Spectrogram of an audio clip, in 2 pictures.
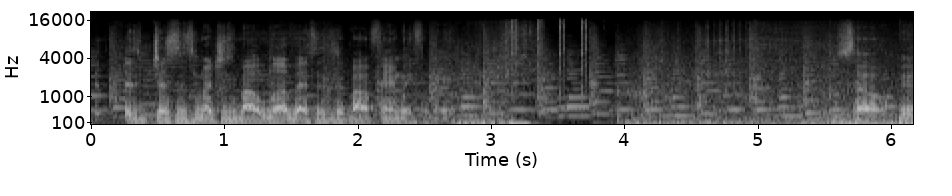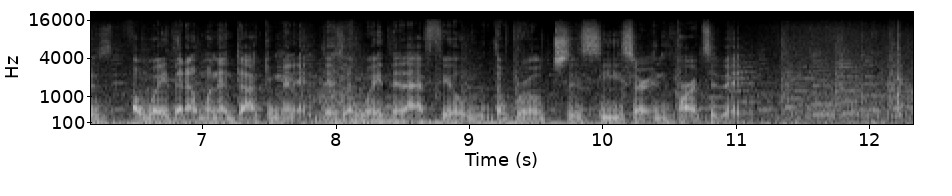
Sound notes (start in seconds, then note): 3.0 camera shuttering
